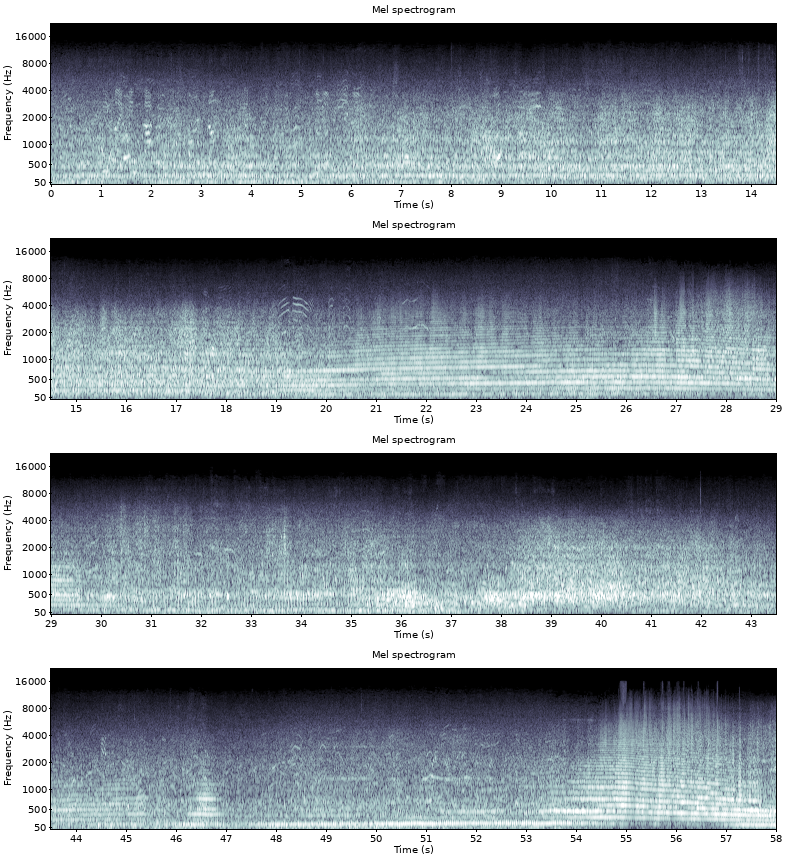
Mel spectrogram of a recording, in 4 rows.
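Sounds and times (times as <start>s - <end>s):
biplane engine and propeller drone: 0.0s - 58.0s.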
